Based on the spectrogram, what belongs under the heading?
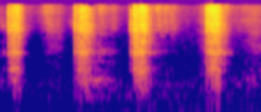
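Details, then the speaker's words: Barford Atom freewheeling axle hub: five crisp bursts of rapid, even clicking with clean gaps, the good hub sounding exactly as it should. "that's what they should sound like absolutely perfect"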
